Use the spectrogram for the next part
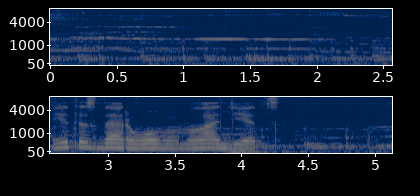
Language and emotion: Russian, positive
